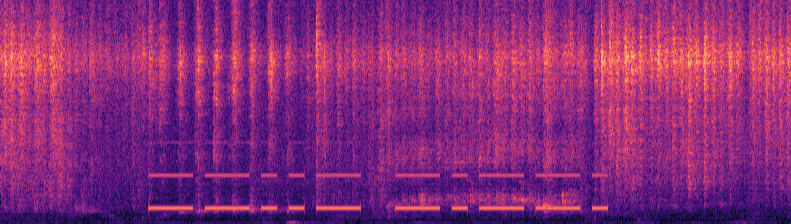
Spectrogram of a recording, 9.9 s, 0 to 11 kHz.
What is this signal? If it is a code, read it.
Morse code (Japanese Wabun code), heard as a keyed tone, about 7 wpm, 800 Hz, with the noise of a restroom. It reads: ヒル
